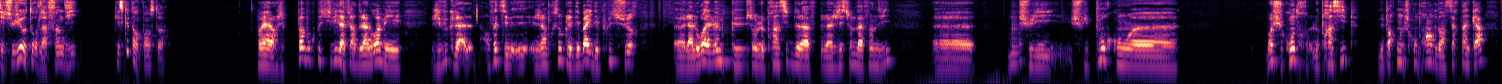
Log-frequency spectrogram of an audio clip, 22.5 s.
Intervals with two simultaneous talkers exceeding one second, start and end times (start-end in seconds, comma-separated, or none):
none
